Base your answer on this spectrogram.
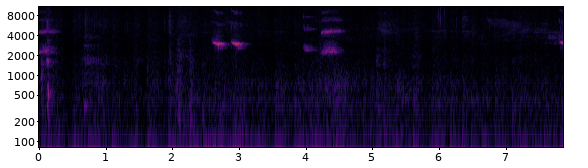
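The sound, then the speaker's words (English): Bullfinch song: a few soft, squeaky whistled notes in two short bursts, high-pitched and quiet over a low, steady background rumble, with no talking. “That's the bullfinch's song, okay?”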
